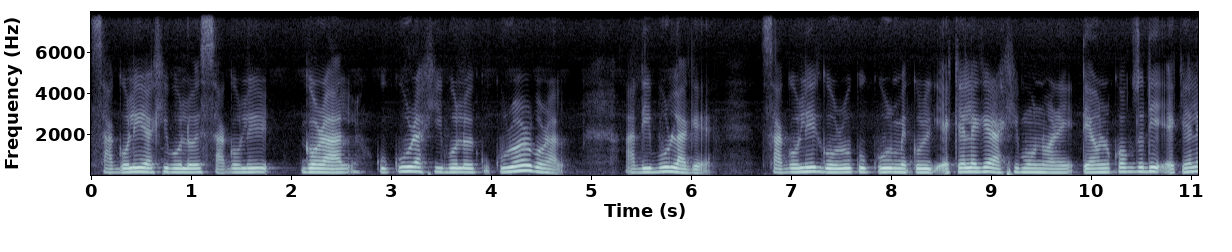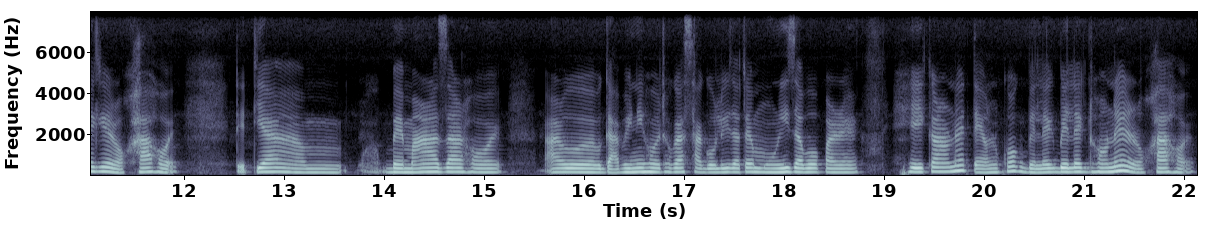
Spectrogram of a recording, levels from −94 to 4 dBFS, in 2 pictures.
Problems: constant background noise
